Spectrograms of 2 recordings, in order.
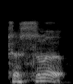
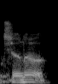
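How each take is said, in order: First: The word begins with a 'ts' sound. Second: The word begins with a 'ch' sound. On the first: This is how the tribe says its own name. "They put it like a T-S sound to start with"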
